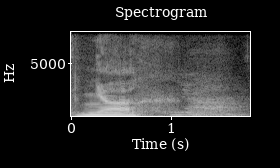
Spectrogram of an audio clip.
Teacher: And then the palatal nasal is nya.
